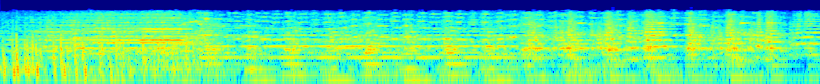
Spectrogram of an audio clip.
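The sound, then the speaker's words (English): Galloping horse hoofbeats as a rider pushes a horse at top speed along a stage trail at twilight, a loud, steady, driving rhythm that continues throughout. “The Lone Ranger rode at top speed in the gathering twilight”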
